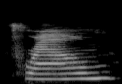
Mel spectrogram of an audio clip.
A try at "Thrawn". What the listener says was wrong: You said trown. What are you thinking for AU?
